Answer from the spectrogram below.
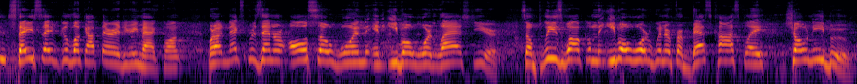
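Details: Adult male speaker; normal voice.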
